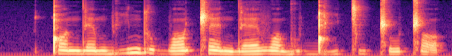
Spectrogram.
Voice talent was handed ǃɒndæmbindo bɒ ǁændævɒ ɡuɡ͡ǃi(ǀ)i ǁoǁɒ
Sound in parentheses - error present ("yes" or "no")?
no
